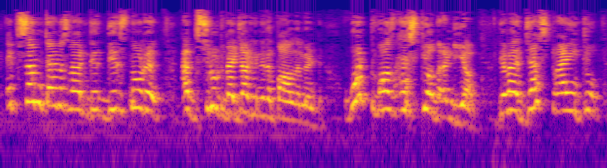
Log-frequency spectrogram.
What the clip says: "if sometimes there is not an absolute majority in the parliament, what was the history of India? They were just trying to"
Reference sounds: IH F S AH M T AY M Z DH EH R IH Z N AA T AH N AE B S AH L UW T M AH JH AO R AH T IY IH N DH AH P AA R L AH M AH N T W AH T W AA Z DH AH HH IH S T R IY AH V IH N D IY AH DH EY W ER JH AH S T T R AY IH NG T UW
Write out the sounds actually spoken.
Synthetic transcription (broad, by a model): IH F S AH M T AY M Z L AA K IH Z N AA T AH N AE B S AH L UW T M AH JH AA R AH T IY IH N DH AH P AA R L AH M AH N T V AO T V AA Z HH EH S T IY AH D IH N D IY AH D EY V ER JH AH S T T R AY IH NG T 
